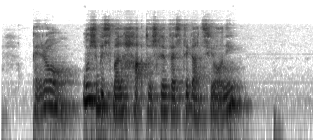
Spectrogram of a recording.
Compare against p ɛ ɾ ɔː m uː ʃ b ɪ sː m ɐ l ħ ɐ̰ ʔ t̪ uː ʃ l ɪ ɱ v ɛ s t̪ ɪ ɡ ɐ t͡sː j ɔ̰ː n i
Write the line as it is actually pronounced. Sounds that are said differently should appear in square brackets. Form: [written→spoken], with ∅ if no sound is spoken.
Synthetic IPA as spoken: p ɛ ɾ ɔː m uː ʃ b ɪ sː m ɐ l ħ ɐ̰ ʔ t̪ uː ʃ l ɪ ɱ v ɛ s t̪ ɪ ɡ ɐ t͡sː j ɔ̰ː n i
